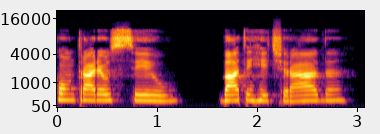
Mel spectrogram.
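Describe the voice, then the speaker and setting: The delivery has a fairly slow pace. A bright, sharp tone marks the voice. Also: woman. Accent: Rio de Janeiro. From Rio de Janeiro, Brazil. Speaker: preacher, youth pastor. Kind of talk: sermon. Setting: church stage with audience.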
